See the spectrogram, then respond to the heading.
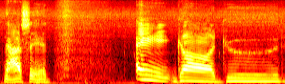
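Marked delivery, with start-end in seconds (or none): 2.0-4.2 slow, hushed thankful prayer; drawn-out reverent aside to God; little prayer. Retold or imitated. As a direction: murmur it like a grateful prayer. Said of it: "I said a little prayer".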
